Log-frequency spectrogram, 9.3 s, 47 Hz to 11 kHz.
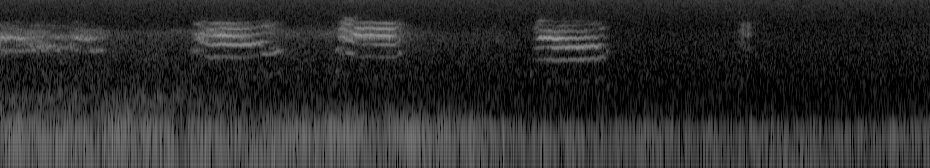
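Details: Indoors, a white kitten comes over to a ginger female Persian cat that is eating. Four short, high-pitched mews are spaced about 1.5 to 2 seconds apart, followed by a faint click, over a steady low hum.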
